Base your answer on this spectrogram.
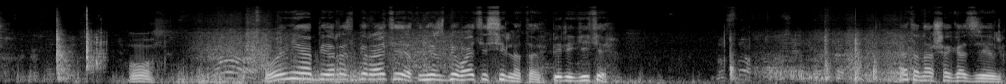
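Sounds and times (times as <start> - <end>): roofing sheets scraping together: 1.8 - 5.0, 7.2 - 9.4.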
